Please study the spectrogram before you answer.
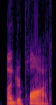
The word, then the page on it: underplot: American English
